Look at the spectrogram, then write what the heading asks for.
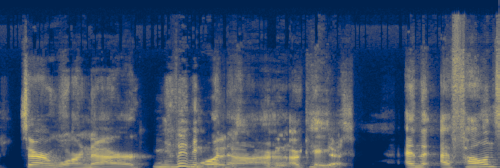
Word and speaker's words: Warnaar: Do I pronounce that right? Sarah Warnaar. Warnaar, okay.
